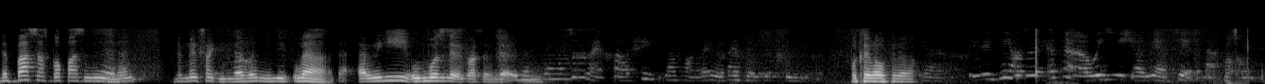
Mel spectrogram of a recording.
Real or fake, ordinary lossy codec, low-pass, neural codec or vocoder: fake; MP3, 32 kbps; 5.4 kHz; codec, 16 kHz, 0.5 kbps, X-Codec, HuBERT features, trained on general audio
